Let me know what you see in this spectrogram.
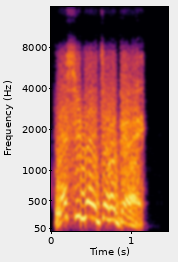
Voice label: voice message target lock, crew tanks french

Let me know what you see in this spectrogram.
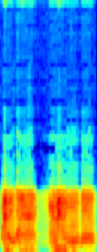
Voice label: player friendly fire mood med, speech jp; War Thunder

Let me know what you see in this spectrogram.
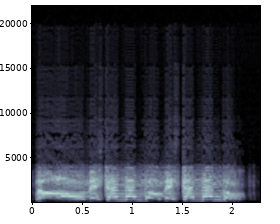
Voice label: aircraft destroyed mood med; War Thunder

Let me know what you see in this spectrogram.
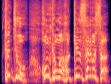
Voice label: Jp Speech Alarms Sub Detected; World Of Warships

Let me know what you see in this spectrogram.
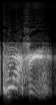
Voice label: bomb failure mood high, speech it; War Thunder

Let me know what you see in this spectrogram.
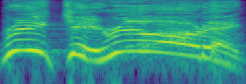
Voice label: inform reloading, US

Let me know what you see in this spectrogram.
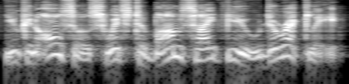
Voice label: tutorial bomber sight, english; War Thunder

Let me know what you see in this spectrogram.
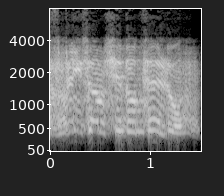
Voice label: near waypoint mood high, speech pol; War Thunder

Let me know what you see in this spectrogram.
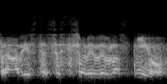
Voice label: player killed ally, speech cze, mood low

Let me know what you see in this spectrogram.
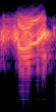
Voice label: "4", ENG, ATC; Digits; DCS

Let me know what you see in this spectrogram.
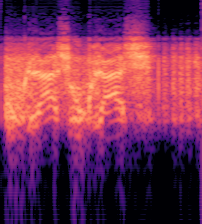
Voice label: bailout, speech hun; War Thunder

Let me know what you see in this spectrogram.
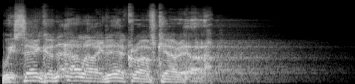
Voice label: Speech Destroy Ally Aircarrier, EN GB; World Of Warships

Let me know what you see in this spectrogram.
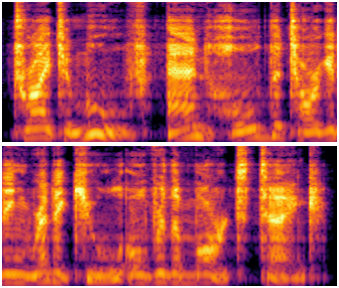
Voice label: tutorial tank arcade target camera, english; War Thunder

